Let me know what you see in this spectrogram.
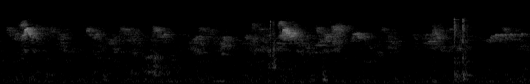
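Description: Faint, scattered high chirps of small birds calling, with a single click about four and a half seconds in.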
